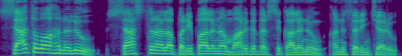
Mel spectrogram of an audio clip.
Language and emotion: Telugu, neutral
